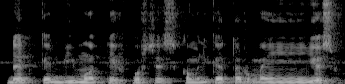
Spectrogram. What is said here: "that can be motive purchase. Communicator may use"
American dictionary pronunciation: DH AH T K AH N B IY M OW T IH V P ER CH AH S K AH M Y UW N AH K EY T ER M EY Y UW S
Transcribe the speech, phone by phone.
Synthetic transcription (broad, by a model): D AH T K AH N B IY M OW T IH F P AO S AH S K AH M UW N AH K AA T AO M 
